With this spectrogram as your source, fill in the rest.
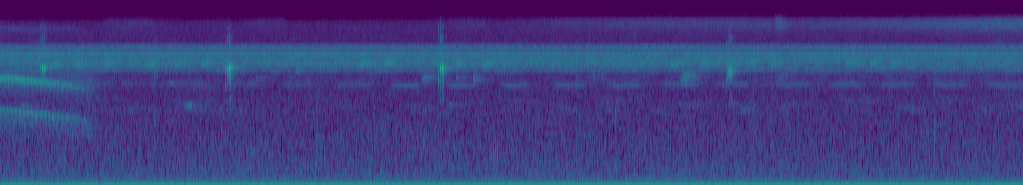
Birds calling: Hauxwell's Thrush (Turdus hauxwelli)
Plain-brown Woodcreeper (Dendrocincla fuliginosa)

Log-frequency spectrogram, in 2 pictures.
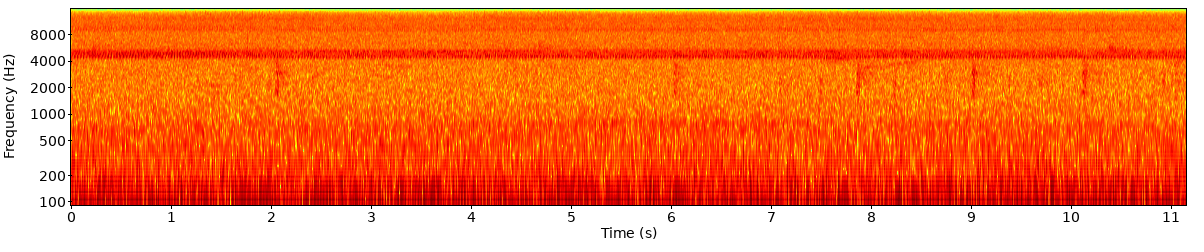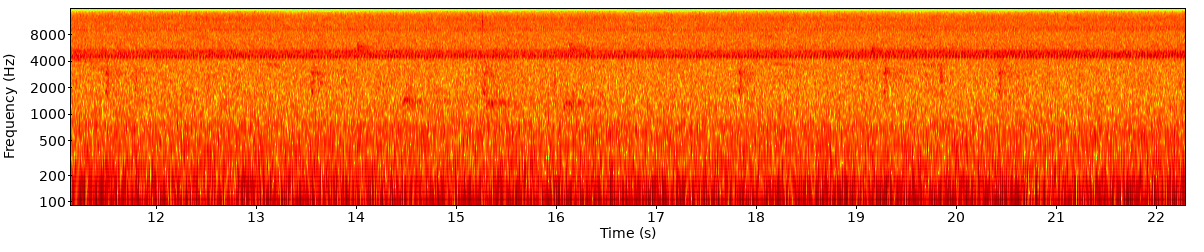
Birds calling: American Crow (Corvus brachyrhynchos)
Common Grackle (Quiscalus quiscula)

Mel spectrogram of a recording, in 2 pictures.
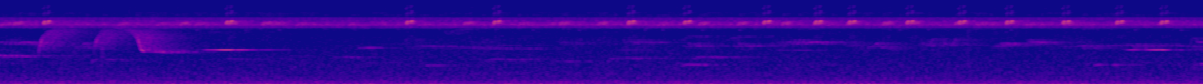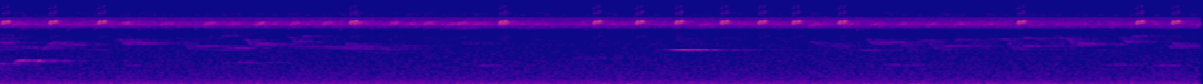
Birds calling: Screaming Piha (Lipaugus vociferans)
Olivaceous Woodcreeper (Sittasomus griseicapillus)
Purple-throated Euphonia (Euphonia chlorotica)
Spot-winged Antshrike (Pygiptila stellaris)
Black-faced Antthrush (Formicarius analis)
Hauxwell's Thrush (Turdus hauxwelli)
Gray Antbird (Cercomacra cinerascens)

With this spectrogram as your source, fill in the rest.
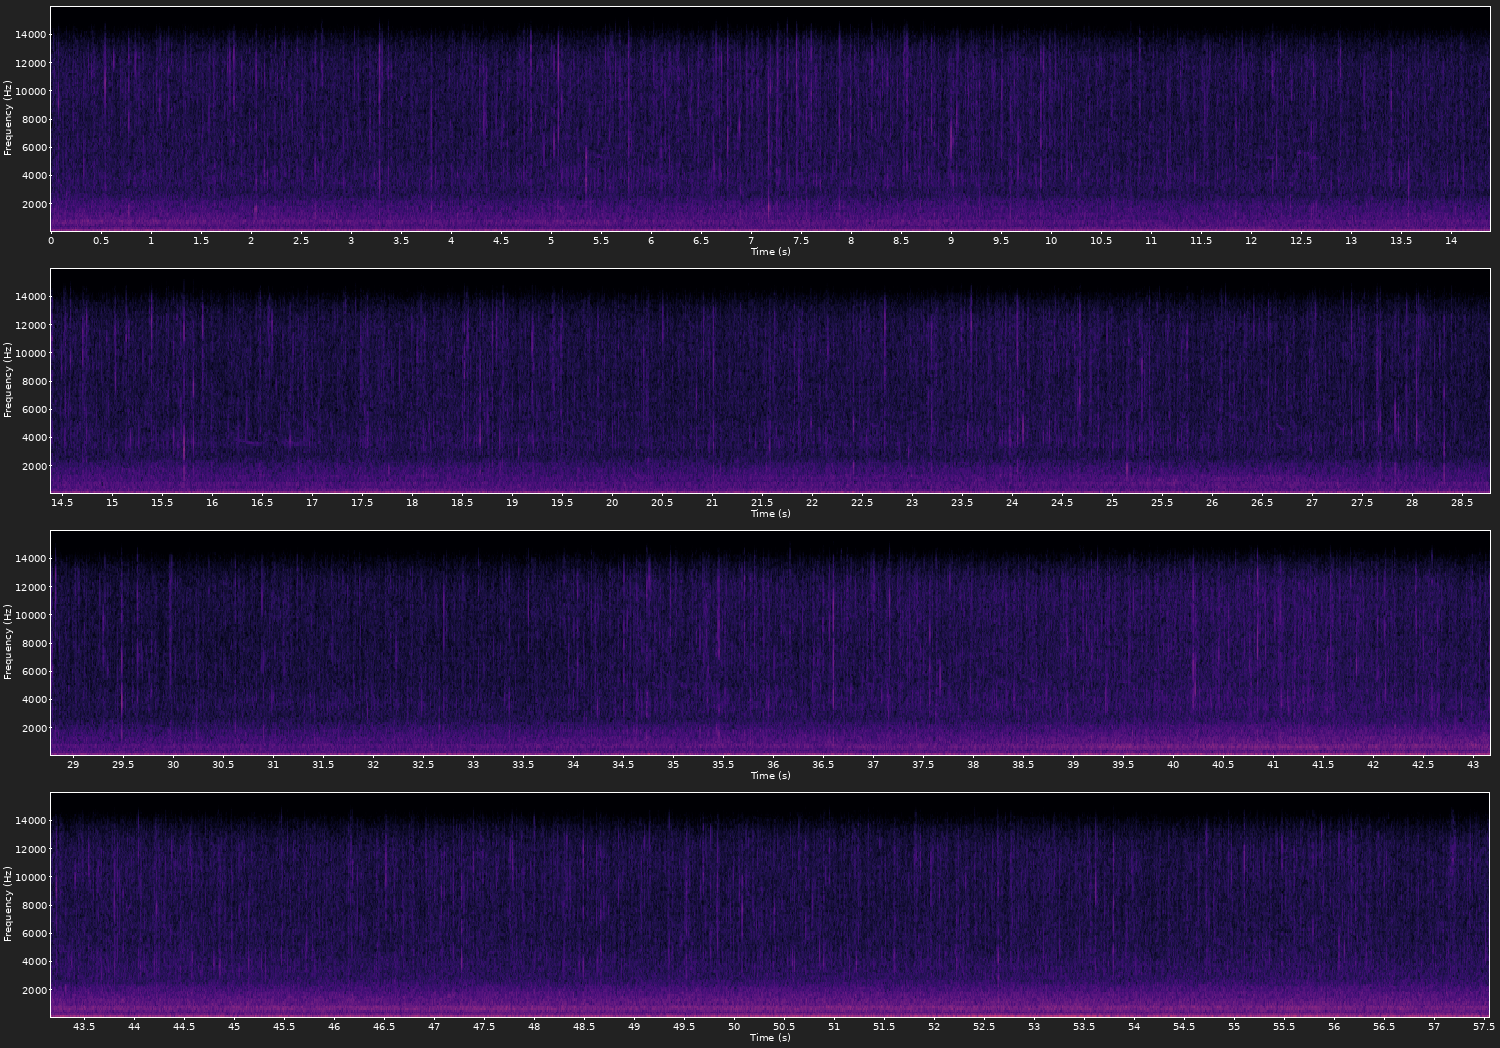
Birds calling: Blue Jay (Cyanocitta cristata)

